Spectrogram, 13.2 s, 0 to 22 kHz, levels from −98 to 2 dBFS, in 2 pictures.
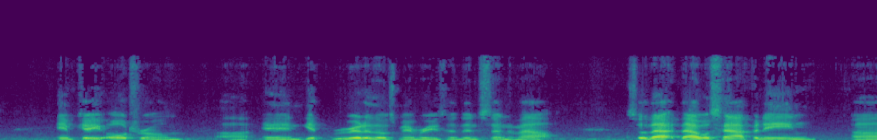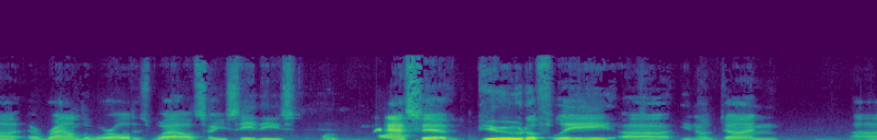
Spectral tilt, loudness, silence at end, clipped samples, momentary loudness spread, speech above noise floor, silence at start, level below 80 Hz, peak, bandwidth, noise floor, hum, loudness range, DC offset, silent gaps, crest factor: -6 dB/octave; -21 LUFS; 0 s; under 0.1%; 18 LU; 21 dB; 0.45 s; -56 dBFS; 0 dBFS; 13 kHz; -42 dBFS; none; 7 LU; under 0.1%; none; 20 dB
